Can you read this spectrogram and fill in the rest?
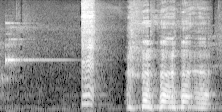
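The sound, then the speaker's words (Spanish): A short burst of noise followed by a buzzing, vibrating vocal sound, a person's voice imitating a fart, fairly loud, lasting about a second. “Como que trae un radar busca mis pedos, güey. Y por más que me lo escuches, lo avienta así como de.”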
